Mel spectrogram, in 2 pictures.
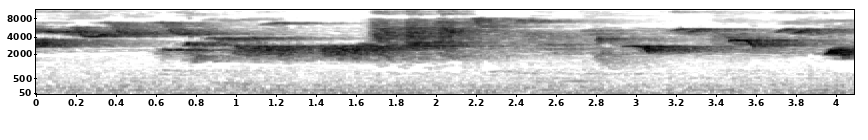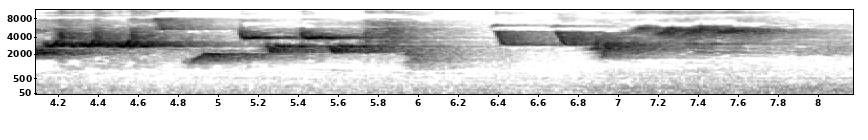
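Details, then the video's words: A busy stretch of munia (emprit) song made of thin, high, chattering notes. Short phrases step up and down in pitch with small gaps, and the song grows fainter toward the end. "suara burung emprit"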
